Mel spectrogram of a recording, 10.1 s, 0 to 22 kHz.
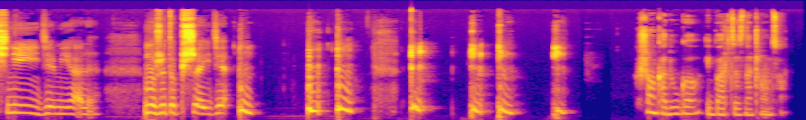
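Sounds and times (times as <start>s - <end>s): person clearing throat: 3.9s - 7.3s.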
